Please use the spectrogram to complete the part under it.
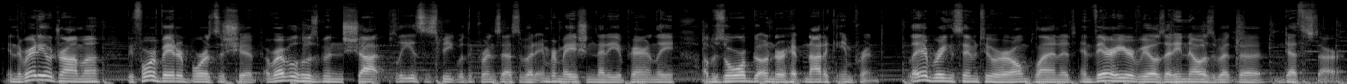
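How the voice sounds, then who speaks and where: A man's voice: mid-range voice, fairly quick, hardly any pauses. A man narrating a scripted video essay. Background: background music.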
